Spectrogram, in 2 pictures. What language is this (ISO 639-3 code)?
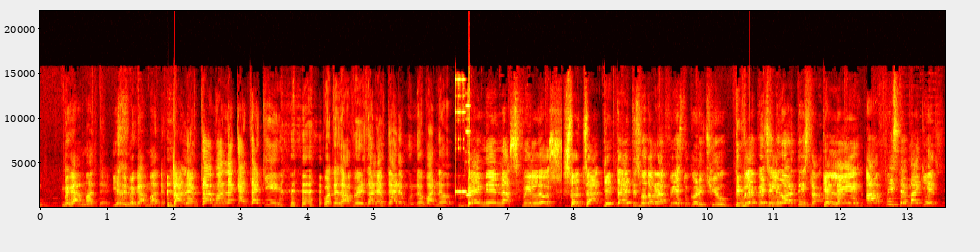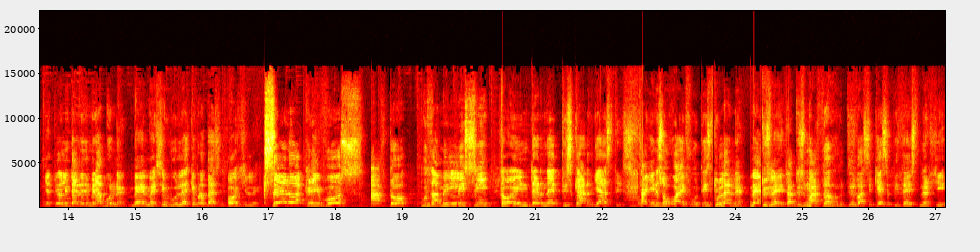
ell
